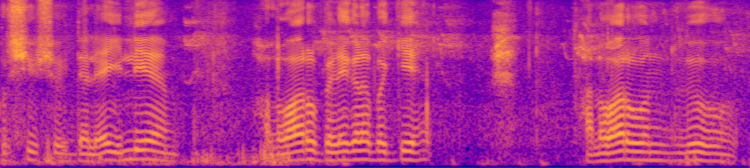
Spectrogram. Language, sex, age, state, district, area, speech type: Kannada, male, 18-30, Karnataka, Dharwad, rural, spontaneous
